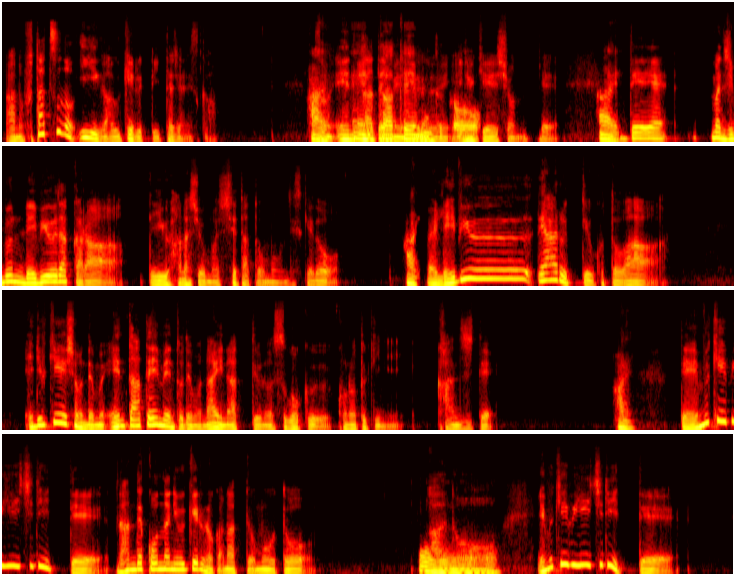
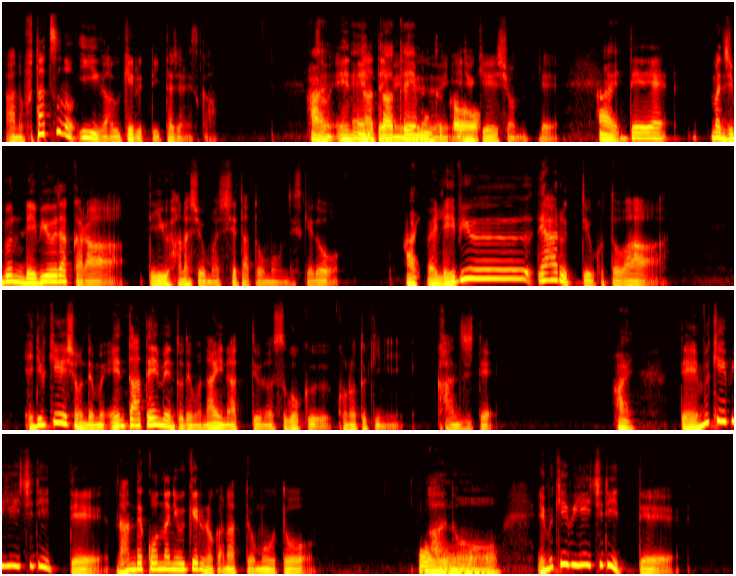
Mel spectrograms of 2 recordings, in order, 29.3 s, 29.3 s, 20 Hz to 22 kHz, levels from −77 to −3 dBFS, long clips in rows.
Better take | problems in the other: second | garbled, watery; slightly; nothing above 15 kHz

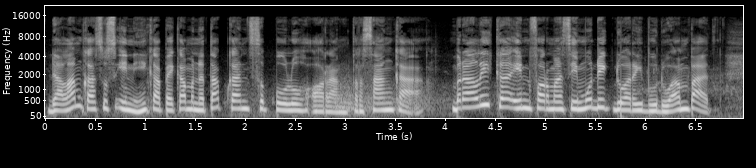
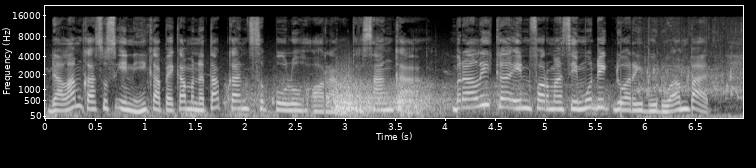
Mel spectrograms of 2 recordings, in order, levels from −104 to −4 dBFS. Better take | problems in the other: first | rain or running water; loud; throughout; 4 dB below the speech; faint in the first

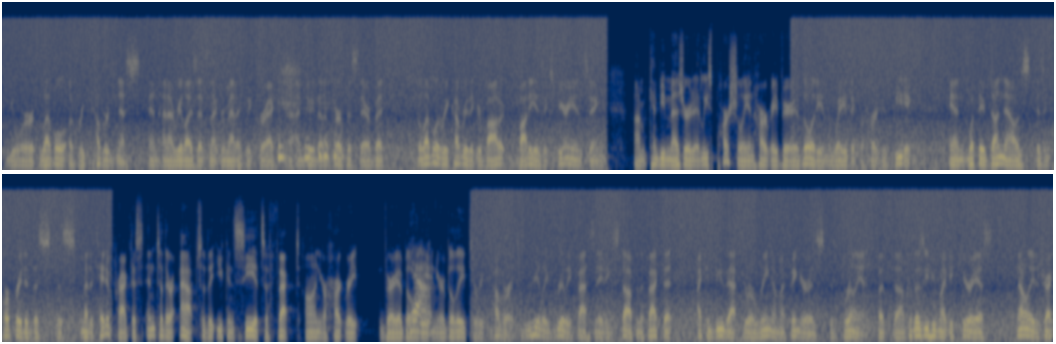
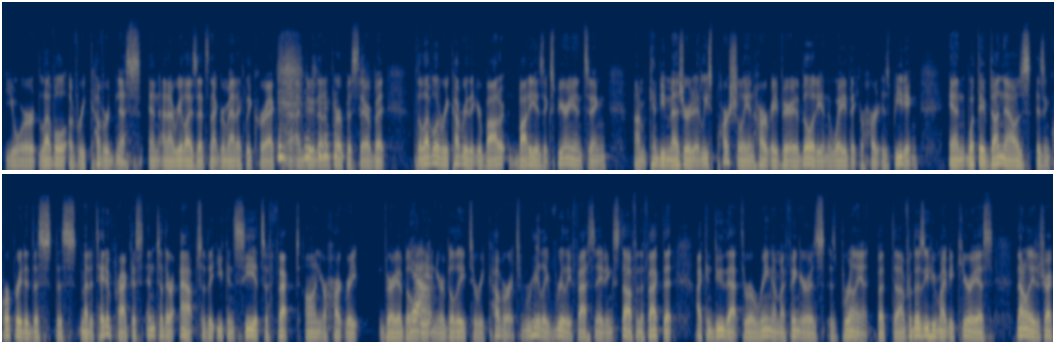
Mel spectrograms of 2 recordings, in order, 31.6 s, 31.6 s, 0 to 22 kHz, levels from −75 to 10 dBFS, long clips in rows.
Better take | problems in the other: second | hiss; loud; until 9 s, from 12 to 17 s and from 23 s on; 3 dB below the speech

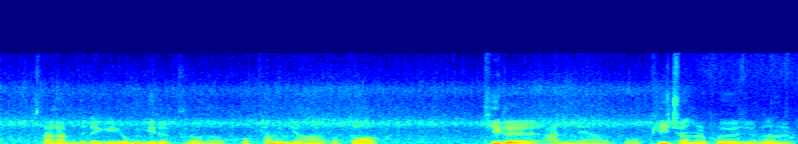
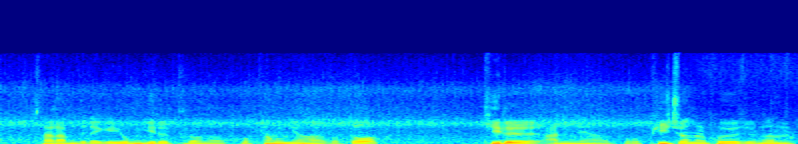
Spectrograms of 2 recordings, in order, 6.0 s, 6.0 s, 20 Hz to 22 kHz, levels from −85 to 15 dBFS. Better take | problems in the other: neither | rain or running water; noticeable; throughout; 15 dB below the speech; the same in both

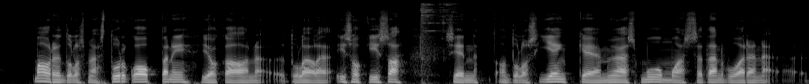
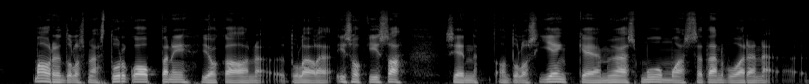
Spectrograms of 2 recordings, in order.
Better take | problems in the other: second | jangling keys; faint; at 4 s; peak 15 dB below the speech

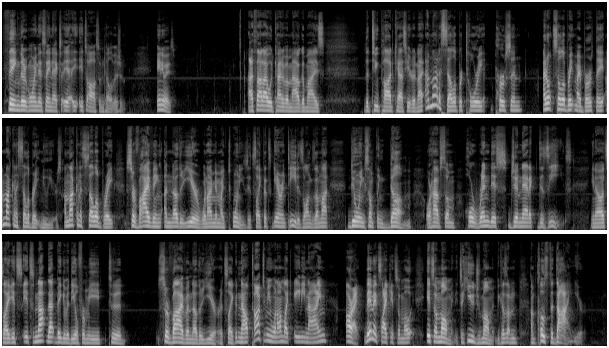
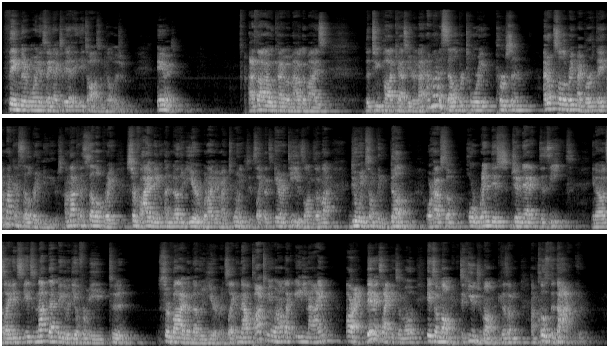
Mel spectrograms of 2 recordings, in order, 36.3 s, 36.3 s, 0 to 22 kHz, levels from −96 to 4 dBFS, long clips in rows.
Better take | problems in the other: first | room echo; noticeable; dies away in 0.7 s // off-mic speech; far

